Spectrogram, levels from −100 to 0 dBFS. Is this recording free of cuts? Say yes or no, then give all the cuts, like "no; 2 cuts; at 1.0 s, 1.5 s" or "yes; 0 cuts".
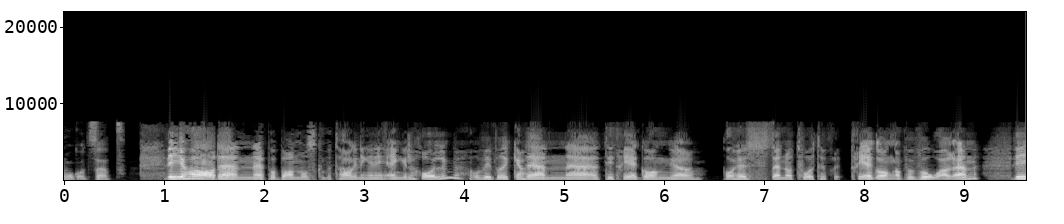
no; 4 cuts; at 4.6 s, 5.4 s, 6.5 s, 7.8 s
